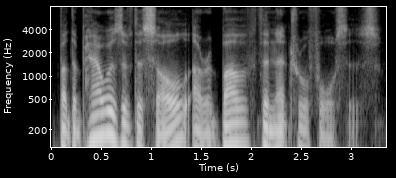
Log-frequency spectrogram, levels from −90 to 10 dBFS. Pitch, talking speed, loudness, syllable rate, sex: 105 Hz, 195 wpm, -16 LUFS, 5.7 syllables/s, male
